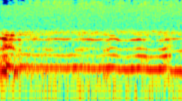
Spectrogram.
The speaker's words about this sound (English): It sounds like howling, doesn't it? Like a dog, or a wolf, or a dingo.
